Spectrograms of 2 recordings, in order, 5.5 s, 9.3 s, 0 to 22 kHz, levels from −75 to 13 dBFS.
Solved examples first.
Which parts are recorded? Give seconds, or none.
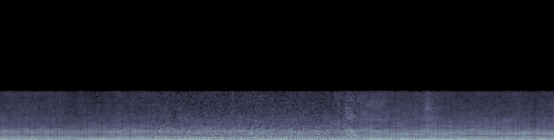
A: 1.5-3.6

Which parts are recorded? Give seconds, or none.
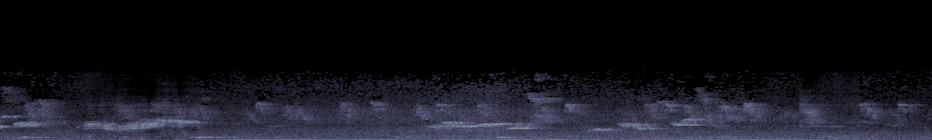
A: 0.0-0.8; 2.0-8.0; 8.6-9.3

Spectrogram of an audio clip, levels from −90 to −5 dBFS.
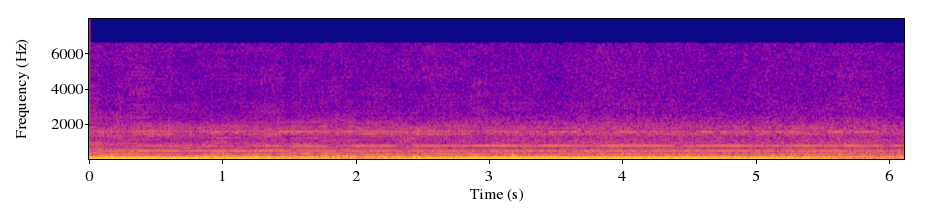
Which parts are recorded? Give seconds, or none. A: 3.0-6.1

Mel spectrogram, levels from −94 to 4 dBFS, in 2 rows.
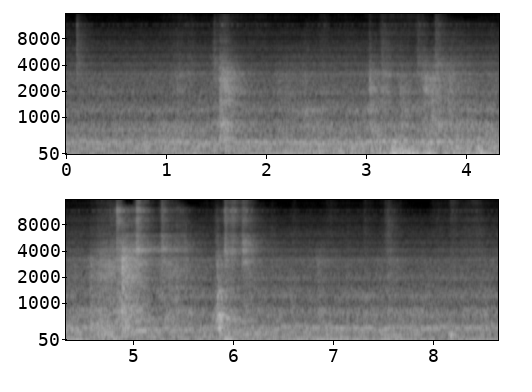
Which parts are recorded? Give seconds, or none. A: none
